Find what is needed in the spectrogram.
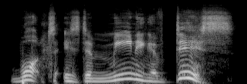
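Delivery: loud, high indignant outburst; angry demand. Acted. Dumbledore bursting in on the fight, loud angry demand. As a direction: storm in and demand answers. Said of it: "all angrily".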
